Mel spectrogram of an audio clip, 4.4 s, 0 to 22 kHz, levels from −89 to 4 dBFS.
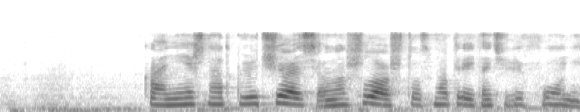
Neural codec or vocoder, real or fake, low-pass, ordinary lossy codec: codec, 16 kHz in and 24 kHz out, 1.1 kbps, FireRedTTS-2 codec; fake; 7.2 kHz; none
